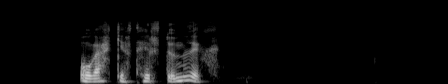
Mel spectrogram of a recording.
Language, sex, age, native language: Icelandic, male, 20-29, Icelandic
